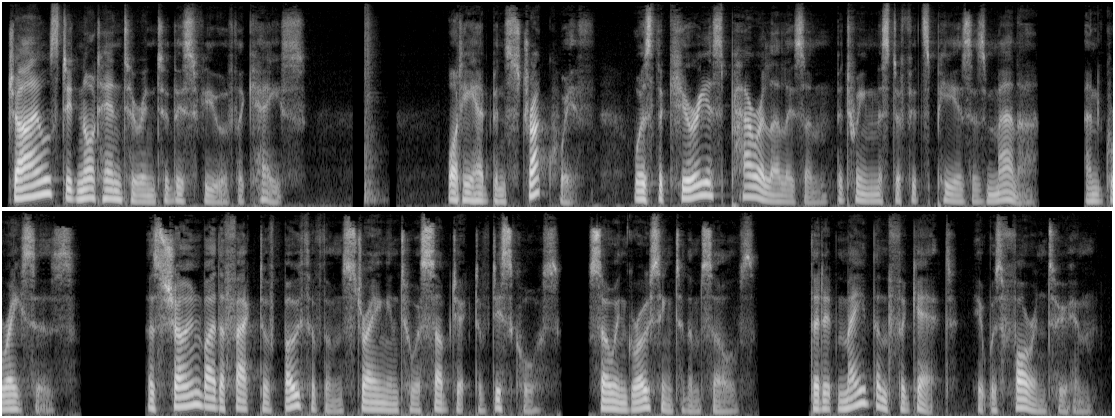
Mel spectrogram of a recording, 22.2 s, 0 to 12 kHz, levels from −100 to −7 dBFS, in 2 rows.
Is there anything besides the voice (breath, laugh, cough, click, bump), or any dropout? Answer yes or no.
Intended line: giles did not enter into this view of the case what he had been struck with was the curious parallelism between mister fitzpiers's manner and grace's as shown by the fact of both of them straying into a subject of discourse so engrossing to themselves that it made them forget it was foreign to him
yes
